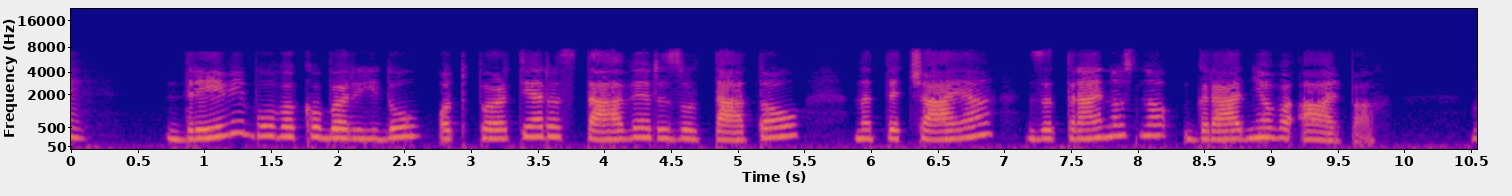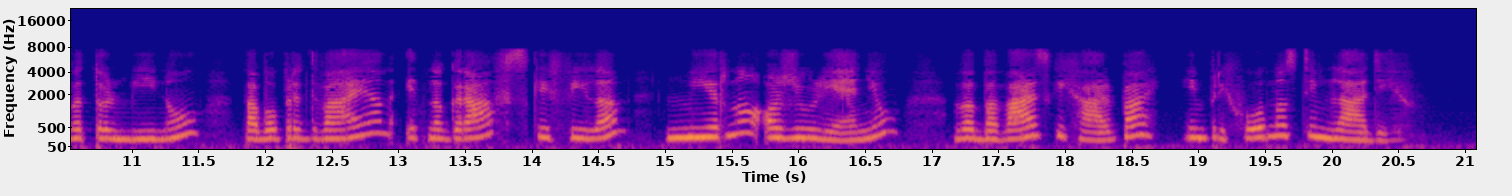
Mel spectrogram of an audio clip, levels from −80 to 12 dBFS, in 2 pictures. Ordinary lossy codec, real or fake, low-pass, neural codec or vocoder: AAC, 24 kbps; fake; 7.2 kHz; codec, 16 kHz, about 1 kbps, DyCAST, with the encoder's durations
